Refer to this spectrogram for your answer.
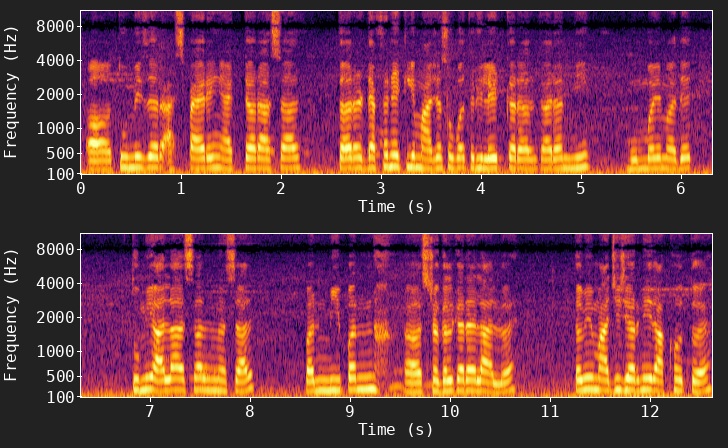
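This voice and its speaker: A man's voice: high voice, moderate pace, a little hiss or hum, rough recording. A young man chatting casually in his daily vlog, mixing English words into his talk, recorded on a phone. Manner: relaxed chatty, mixes English words into Marathi. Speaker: vlogger, aspiring actor. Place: Mumbai, indoors and out on the street. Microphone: phone held while vlogging.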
